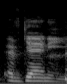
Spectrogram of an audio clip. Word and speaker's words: Evgeny: Evgeny, yes.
